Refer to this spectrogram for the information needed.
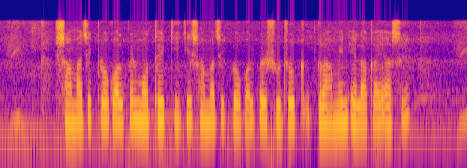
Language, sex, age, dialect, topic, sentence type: Bengali, female, 18-24, Rajbangshi, banking, question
